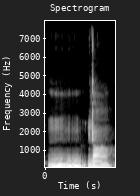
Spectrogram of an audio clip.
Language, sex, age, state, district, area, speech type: Goan Konkani, male, 18-30, Goa, Murmgao, rural, spontaneous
